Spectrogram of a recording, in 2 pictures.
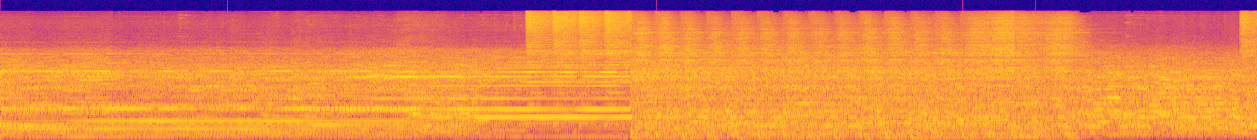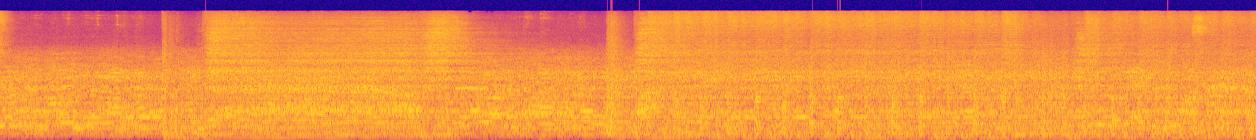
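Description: A thrash metal band playing live at full volume: electric guitars ring out held chords, then about six seconds in the whole band crashes in with drums and distorted guitars and keeps playing.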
